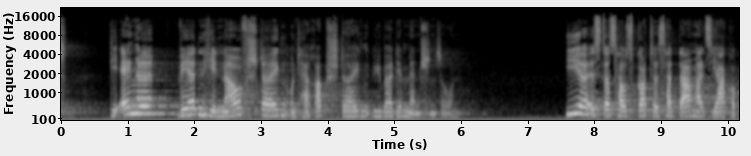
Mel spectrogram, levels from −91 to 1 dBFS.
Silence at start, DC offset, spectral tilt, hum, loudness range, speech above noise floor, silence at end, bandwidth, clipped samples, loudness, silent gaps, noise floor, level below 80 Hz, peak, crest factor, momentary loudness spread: 0 s; under 0.1%; -4 dB/octave; none; 9 LU; 23 dB; 0 s; 16 kHz; under 0.1%; -28 LUFS; none; -51 dBFS; -52 dBFS; -10 dBFS; 20 dB; 13 LU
